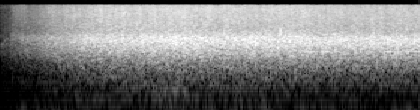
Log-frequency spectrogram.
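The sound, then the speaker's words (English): A long round of applause for a guest on a show swells in quickly and holds as a dense, even clatter of clapping. “Like, I had to give you a long applause for that.”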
